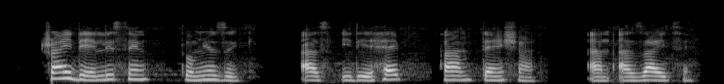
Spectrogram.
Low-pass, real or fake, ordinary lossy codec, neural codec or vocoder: none; real; none; none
